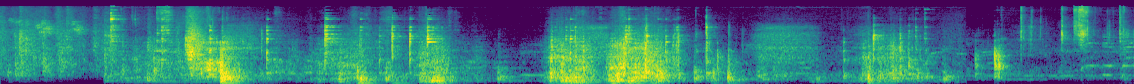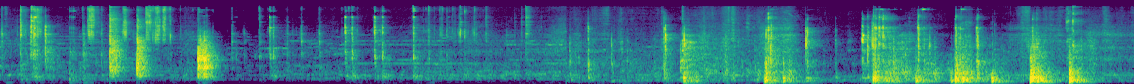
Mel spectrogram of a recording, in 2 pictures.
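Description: Irregular metallic clinks, knocks and scrapes of a hand wrench and steel parts: bolts being worked loose and a cast aluminium worm gearbox being parted from its electric motor on a workbench.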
